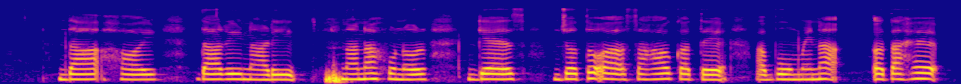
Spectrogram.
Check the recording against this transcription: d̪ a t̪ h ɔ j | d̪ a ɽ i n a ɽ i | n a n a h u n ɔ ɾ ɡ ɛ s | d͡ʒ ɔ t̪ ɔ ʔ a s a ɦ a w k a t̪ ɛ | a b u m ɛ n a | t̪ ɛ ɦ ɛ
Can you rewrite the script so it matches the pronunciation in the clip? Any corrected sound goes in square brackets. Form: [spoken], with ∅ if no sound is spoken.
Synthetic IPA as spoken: d̪ a [∅] h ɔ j | d̪ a [ɾ] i n a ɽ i | n a n a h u n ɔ ɾ ɡ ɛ s | d͡ʒ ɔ t̪ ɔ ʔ a s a ɦ a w k a t̪ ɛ | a b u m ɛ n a | t̪ [a] ɦ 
